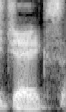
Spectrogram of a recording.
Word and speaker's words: Jacks: It's spelt like Jacks, but it's definitely Jakes. – Okay, fair enough. Alex Jakes then.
